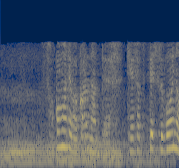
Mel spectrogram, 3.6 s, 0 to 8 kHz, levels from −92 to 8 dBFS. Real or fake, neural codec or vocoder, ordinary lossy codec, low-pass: fake; vocoder, 44.1 kHz, 80 mel bands, Vocos; AAC, 16 kbps; 7.2 kHz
